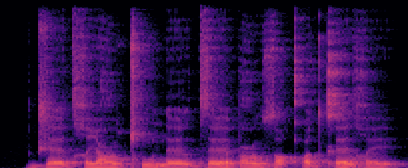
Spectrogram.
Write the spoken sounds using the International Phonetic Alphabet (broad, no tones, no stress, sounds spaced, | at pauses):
d͡ʒ ɛː d χ i ʕ u ǀʰ u n ɛː l d͡z ɛː p ʕ u z ɔ qʼ u d kʼ ɛ l ʁ e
